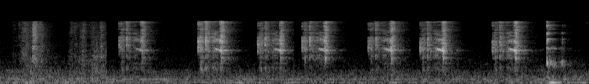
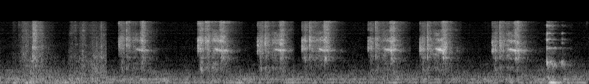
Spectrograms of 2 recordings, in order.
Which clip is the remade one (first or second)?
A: second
